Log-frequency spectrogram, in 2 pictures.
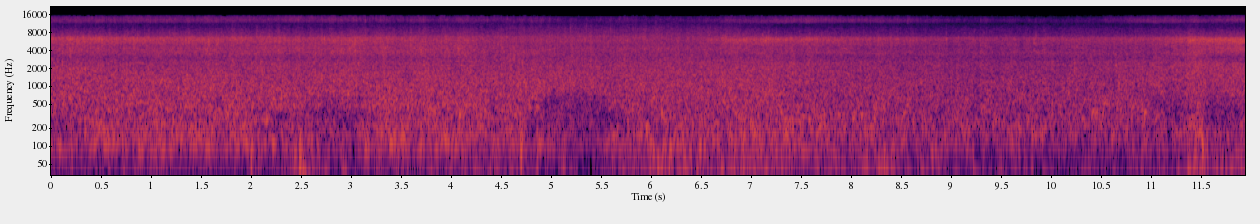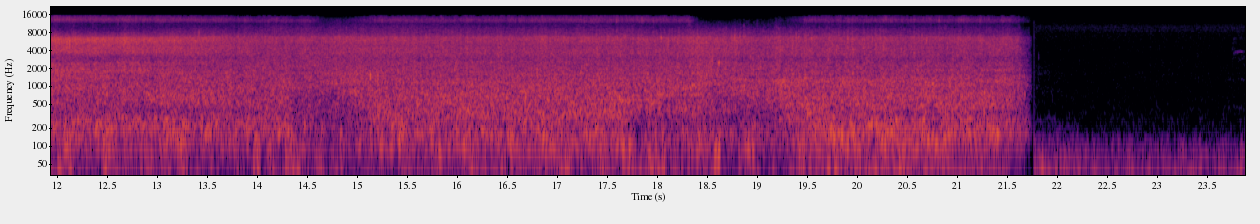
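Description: River rapids rushing over ledge rock close by: a steady, loud whitewater noise that cuts off suddenly near the end.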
